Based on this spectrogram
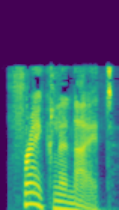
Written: franklinite

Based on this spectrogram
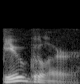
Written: bugler

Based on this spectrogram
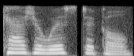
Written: casuistical

